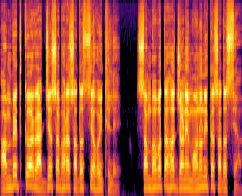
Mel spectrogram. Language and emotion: Odia, neutral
